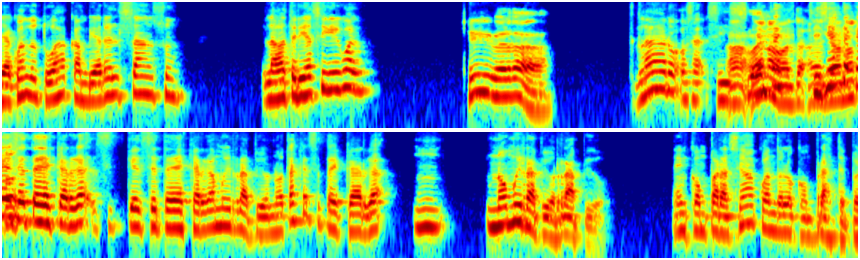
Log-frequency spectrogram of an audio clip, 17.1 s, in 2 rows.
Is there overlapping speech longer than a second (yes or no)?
yes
